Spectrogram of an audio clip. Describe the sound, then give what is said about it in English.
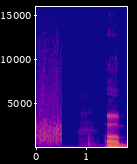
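A half-second burst of a crowd applause sound effect, a dense loud clatter that cuts off abruptly, followed by faint murmuring and then a loud, sustained voiced shout. “Listen, I know we're supposed to be social distancing, but I still have a few of my bigger fans over here hanging out. I got the Patreon crowd.”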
